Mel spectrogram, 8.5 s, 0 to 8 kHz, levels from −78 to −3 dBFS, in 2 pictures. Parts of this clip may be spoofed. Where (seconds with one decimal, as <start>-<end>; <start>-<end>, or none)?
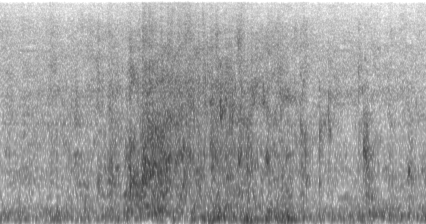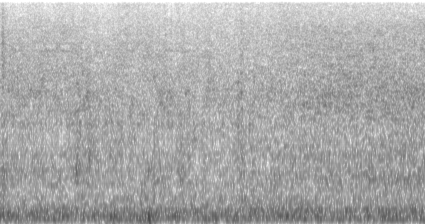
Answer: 0.0-6.4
